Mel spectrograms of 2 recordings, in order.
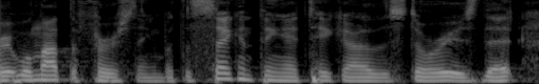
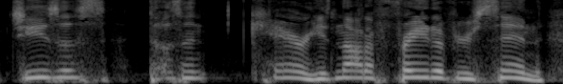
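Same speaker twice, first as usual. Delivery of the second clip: ordinary delivery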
